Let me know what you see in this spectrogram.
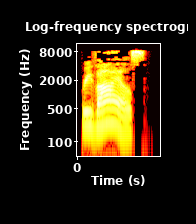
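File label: "reviles", British English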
